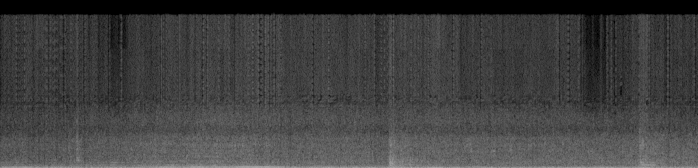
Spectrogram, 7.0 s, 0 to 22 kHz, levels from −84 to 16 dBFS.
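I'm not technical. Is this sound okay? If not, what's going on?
No, the whole clip has a muffled, hoarse quality, most likely from Opus compression squeezing the sound too hard to save space.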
